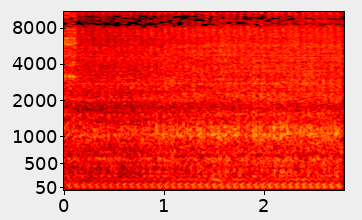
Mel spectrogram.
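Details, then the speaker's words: Yamaha NMAX scooter, after replacing a failed cam chain tensioner that had caused a rough clattering "klotok" noise: the engine idles smoothly with an even low pulse and no knocking. The faint airy hiss is from the intake hose, which is left off. Normal idle. "Nah benar sekali awan bunyi motor dan bunyi mesin langsung sangat-sangat halus tidak ada kendala apapun"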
